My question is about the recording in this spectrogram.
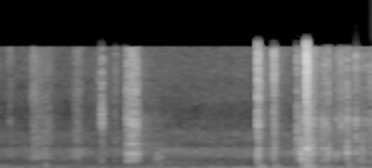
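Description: Jumper cable clamp being handled and clipped onto a golf cart battery terminal: a few short clicks and scrapes over a low steady hum.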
